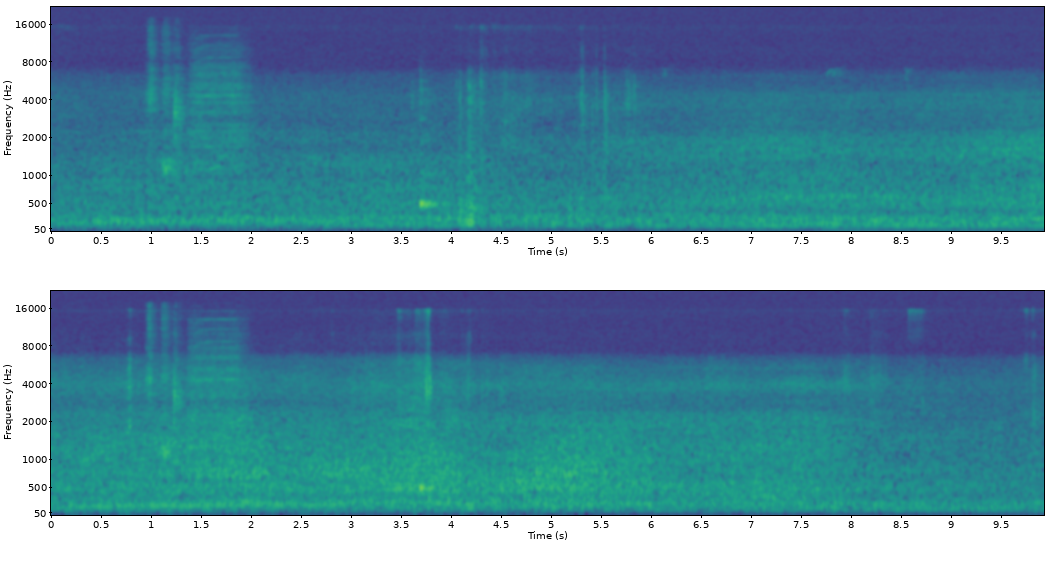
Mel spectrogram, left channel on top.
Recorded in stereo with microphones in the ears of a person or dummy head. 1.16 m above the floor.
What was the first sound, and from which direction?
A camera shutter, 30° right (ahead or behind).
